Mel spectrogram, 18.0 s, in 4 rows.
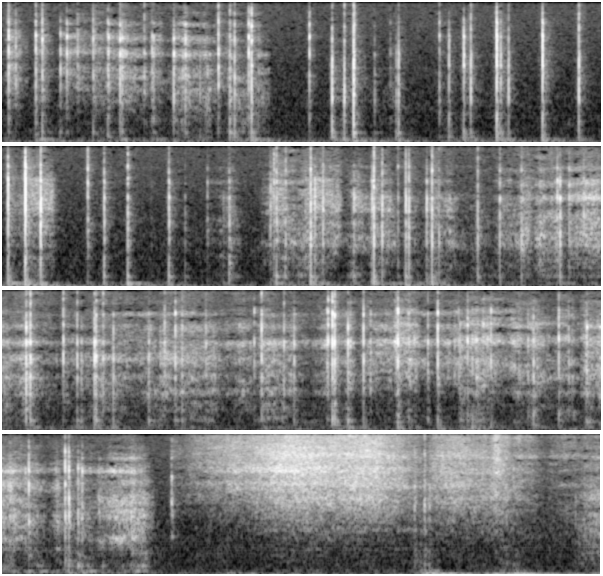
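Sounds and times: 
fingers tapping and scratching a wooden surface: 0:00.0 - 0:14.1
bright hissy scraping: 0:14.8 - 0:17.8.

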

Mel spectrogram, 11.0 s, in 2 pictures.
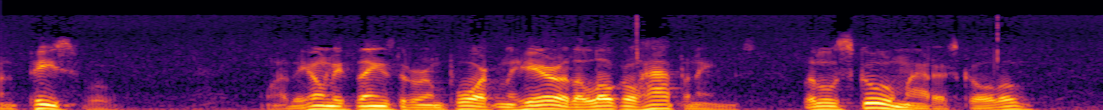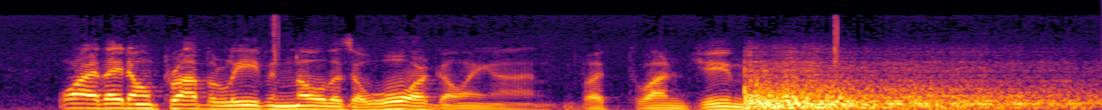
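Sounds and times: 
speech: 0:00.0 - 0:00.7, 0:01.3 - 0:09.7
explosion: 0:09.2 - 0:11.0
low rumble: 0:09.2 - 0:11.0.

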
